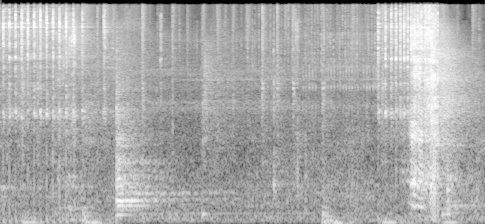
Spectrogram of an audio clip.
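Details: Niner mountain bike after a frame swap, spinning on the stand. A quick, even run of crisp freehub ratchet clicks with clean chain action: a healthy drivetrain.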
